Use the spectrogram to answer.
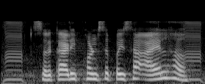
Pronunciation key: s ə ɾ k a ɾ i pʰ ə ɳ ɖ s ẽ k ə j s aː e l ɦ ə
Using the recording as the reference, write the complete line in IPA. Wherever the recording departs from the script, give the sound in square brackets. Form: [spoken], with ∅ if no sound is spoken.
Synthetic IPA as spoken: s ə ɾ k a ɾ i pʰ ə ɳ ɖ s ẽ [p] ə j s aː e l ɦ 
